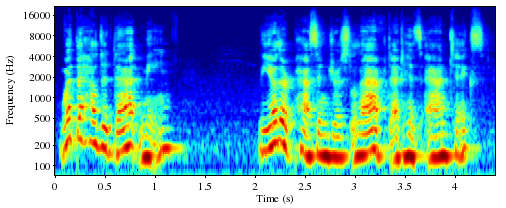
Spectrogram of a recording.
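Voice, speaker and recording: A man's voice: a little high, animated, normal speed, darkish tone. A man reading a first-person story aloud, in a wry, self-mocking storytelling manner. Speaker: narrator.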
